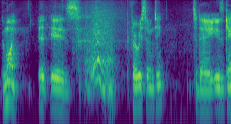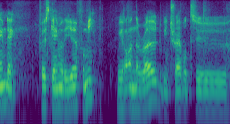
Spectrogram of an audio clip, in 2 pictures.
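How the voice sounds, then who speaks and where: Relaxed South African man, softened accent. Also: medium pitch, slight background noise. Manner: relaxed, matter-of-fact self-filming. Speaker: professional baseball pitcher vlogging. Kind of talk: casual video diary. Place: hotel room and city street. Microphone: phone camera at arm's length.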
